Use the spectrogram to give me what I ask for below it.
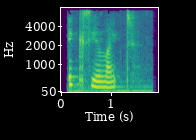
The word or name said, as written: ixiolite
